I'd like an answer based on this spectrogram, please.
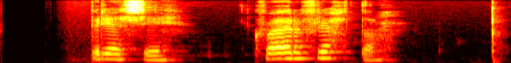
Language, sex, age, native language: Icelandic, female, 11, Icelandic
